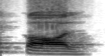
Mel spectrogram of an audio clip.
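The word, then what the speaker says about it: call: कॉल पढ़ते हैं viewers याद रखिएगा कि एल के से पहले जब ए आ जाता है तो ए जो है अपनी साउंड को खत्म करके ओ की साउंड ले आता है इस कॉल पढ़ना है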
